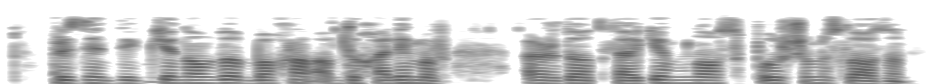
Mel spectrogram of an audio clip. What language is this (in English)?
Uzbek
